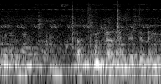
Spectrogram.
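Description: Crickets chirping steadily under low murmuring voices, with a single sharp knock about one and a half seconds in.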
